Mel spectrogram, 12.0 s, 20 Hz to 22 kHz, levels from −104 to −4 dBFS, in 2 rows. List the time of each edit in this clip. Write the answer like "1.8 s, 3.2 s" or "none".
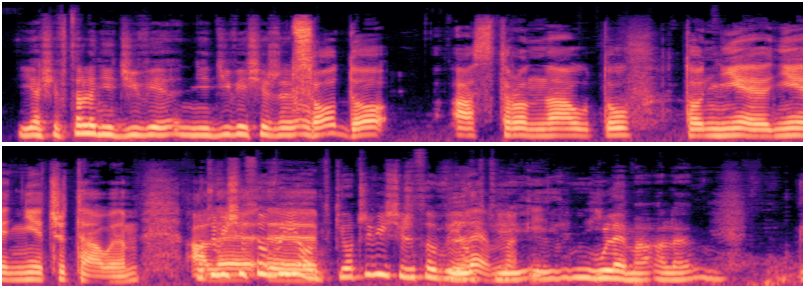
none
